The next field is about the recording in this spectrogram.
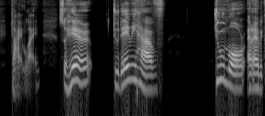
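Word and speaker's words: ح: They are pronounced by the center of our throat, middle of our throat.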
